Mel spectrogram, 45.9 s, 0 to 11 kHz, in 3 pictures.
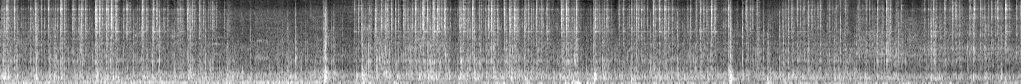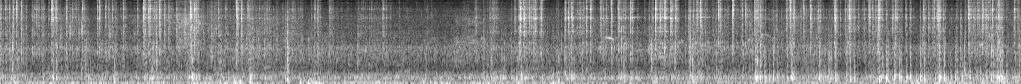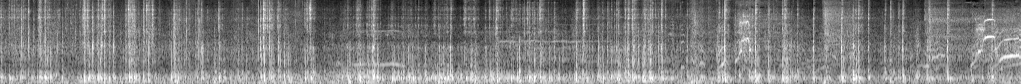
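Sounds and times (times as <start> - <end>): bobsled rumbling in steel trough: 0.0 - 45.9.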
